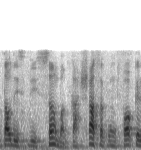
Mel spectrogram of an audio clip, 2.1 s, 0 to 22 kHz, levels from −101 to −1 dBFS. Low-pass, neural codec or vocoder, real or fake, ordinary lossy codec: 5.4 kHz; none; real; none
